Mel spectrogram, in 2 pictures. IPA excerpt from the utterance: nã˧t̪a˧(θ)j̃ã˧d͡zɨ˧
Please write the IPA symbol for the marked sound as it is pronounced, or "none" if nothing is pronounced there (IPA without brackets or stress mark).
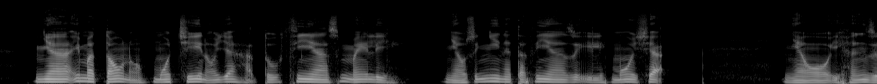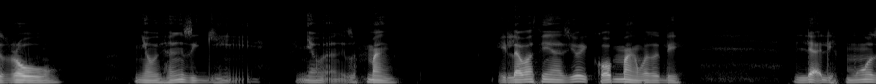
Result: θ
